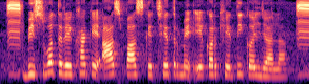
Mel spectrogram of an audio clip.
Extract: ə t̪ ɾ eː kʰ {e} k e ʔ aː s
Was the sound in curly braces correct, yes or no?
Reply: no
